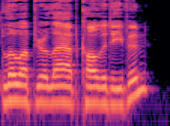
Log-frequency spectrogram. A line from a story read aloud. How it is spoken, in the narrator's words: Jesse laughed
